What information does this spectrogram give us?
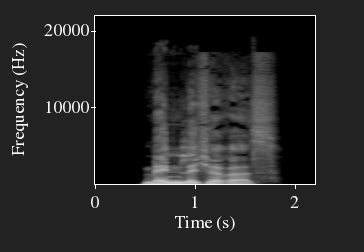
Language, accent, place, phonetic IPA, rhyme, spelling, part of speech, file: German, Germany, Berlin, [ˈmɛnlɪçəʁəs], -ɛnlɪçəʁəs, männlicheres, adjective, De-männlicheres.ogg
- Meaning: strong/mixed nominative/accusative neuter singular comparative degree of männlich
